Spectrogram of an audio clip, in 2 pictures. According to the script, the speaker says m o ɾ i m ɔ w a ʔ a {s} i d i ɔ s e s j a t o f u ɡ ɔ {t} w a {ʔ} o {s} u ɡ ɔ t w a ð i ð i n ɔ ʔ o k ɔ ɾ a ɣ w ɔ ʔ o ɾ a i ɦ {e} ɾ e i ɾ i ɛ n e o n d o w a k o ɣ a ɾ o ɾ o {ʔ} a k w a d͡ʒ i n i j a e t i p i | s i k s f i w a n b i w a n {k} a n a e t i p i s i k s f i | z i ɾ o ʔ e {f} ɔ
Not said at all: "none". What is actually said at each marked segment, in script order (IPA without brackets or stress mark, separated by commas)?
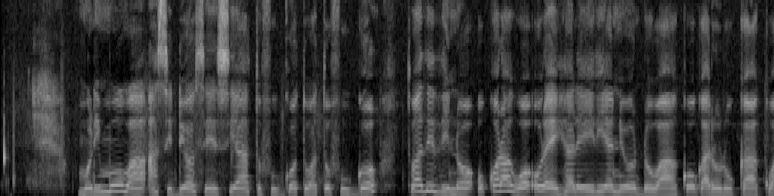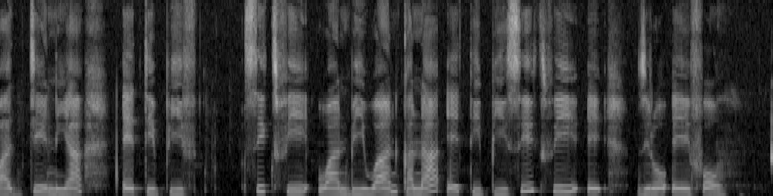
s, t, t, f, a, k, k, f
